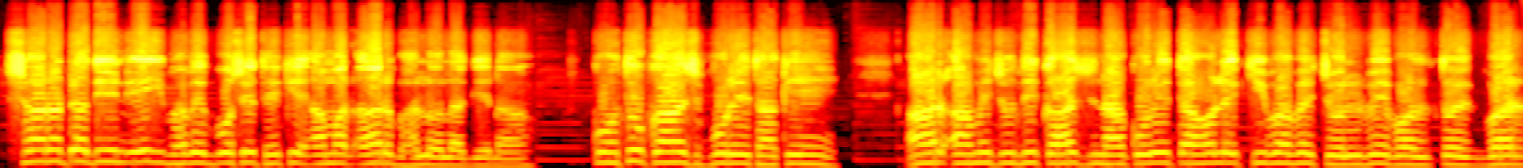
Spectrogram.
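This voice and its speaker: A voice actor playing a frail elderly village mother in a cartoon, talking slowly and fretfully. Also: medium pitch, steady tone, no echo, faint music behind, lightly acted. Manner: slow, fretful, gently scolding. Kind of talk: cartoon voice acting.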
